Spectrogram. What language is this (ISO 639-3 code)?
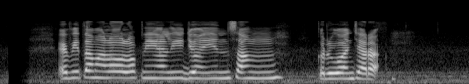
sun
